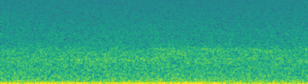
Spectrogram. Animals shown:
forest ambience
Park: Marsh-Billings-Rockefeller National Historical Park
